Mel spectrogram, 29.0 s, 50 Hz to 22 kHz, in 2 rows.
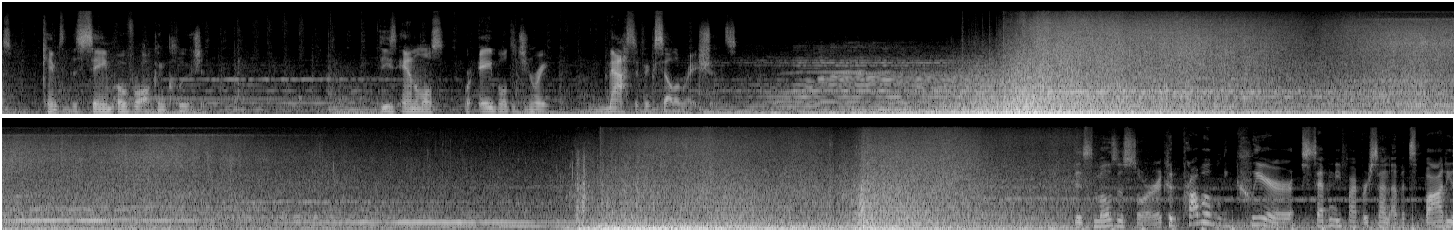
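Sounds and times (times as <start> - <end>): sustained music: 0.0 - 29.0
heavy crash of water: 9.6 - 25.4
wash of waves: 9.8 - 25.6
rushing water and spray: 9.9 - 25.5.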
